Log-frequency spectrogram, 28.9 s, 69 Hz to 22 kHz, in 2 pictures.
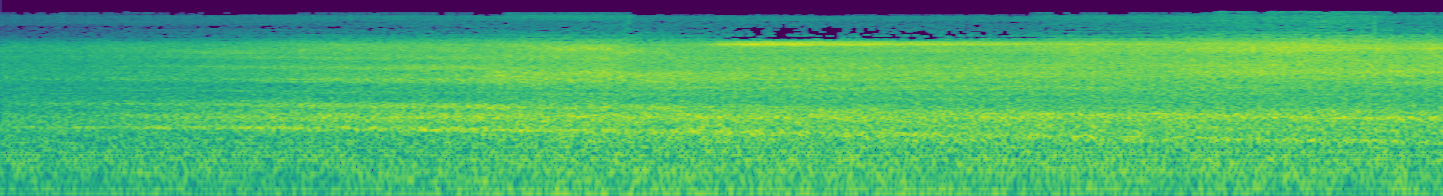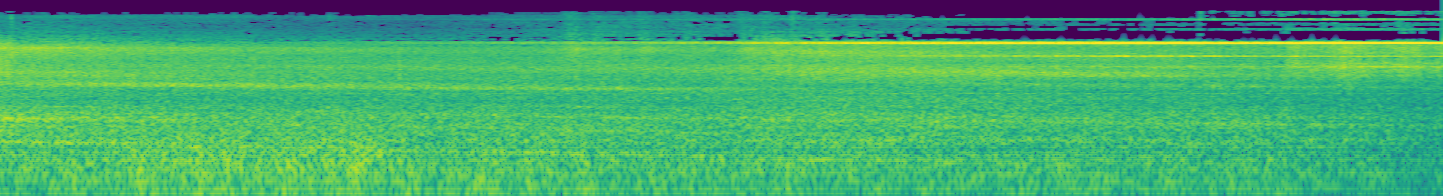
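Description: W7 series Shinkansen train pulling in along the platform and slowing. Its running noise builds as it nears, with a whine that falls in pitch as it slows and a high, steady squeal that grows louder near the end.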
